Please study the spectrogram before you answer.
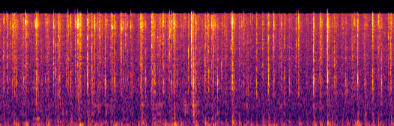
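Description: Fingertips type rapidly on the plastic keys of a silver Dell laptop with a metal and plastic body, producing a fast, steady stream of short, bright clicking taps. A low, steady hum sits underneath the tapping throughout.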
